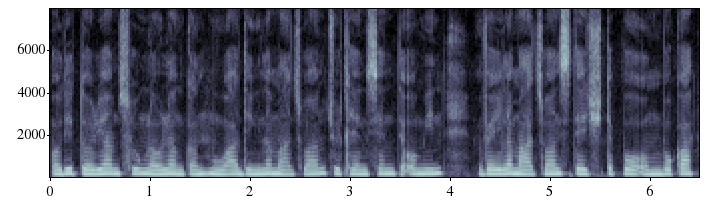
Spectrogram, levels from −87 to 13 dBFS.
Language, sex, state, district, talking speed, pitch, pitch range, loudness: Mizo, female, Mizoram, Aizawl, 220 wpm, 205 Hz, 195-210 Hz, -14 LUFS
